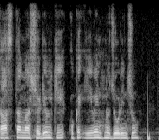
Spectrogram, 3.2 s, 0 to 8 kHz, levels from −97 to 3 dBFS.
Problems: none marked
